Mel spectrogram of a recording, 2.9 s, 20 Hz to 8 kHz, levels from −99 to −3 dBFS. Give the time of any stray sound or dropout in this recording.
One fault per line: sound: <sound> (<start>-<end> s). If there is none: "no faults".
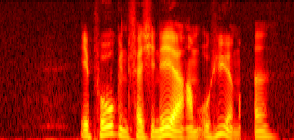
sound: dropout (2.4-2.6 s)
